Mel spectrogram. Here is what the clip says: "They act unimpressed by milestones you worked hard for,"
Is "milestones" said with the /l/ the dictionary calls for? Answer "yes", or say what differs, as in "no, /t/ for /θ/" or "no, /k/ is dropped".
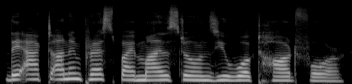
yes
